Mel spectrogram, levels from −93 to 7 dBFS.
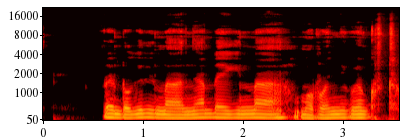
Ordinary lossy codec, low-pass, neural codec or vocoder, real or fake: none; 19.8 kHz; none; real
